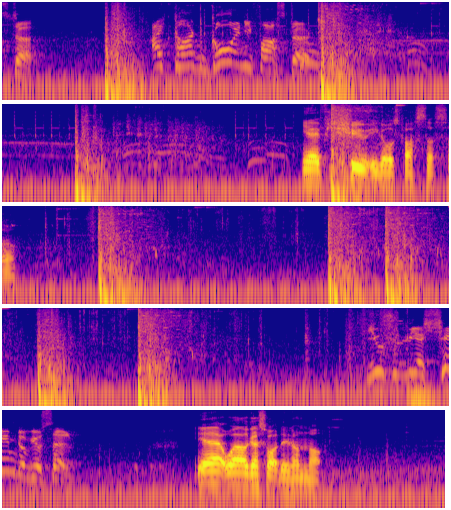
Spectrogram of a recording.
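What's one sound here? A man shouts angrily up close.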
